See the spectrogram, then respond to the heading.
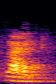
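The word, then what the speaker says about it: right: अगला एग्जाम्पल है friend राइट, ठीक है, RIGST, इसमें आप GH को साइलेंट करके क्या बोलोगे, केवल राइट।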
